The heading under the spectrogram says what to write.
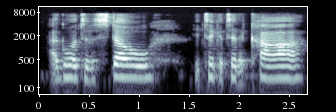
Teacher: in urban Styles we'll see that R is reduced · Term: non rotic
